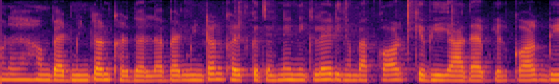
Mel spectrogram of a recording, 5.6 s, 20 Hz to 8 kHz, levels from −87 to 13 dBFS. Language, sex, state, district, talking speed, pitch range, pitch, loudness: Maithili, female, Bihar, Madhepura, 225 wpm, 170-185 Hz, 180 Hz, -17 LUFS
